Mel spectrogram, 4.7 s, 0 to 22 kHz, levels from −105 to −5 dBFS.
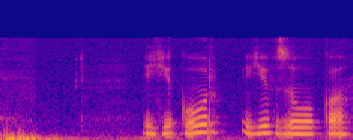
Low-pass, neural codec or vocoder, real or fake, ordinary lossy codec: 7.2 kHz; none; real; none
